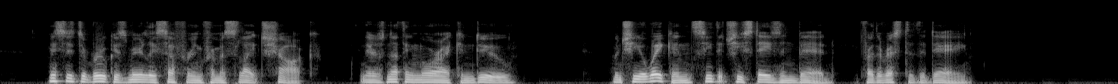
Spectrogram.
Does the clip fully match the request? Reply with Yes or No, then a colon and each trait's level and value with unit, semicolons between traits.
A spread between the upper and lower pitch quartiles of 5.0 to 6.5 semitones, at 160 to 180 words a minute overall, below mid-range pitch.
No: average, 3.8 semitones; average, 170 wpm; low, 100 Hz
